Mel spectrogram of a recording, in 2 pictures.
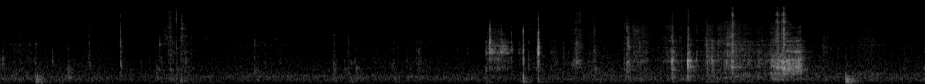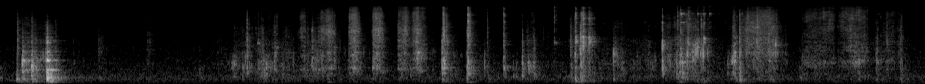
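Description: Holes being drilled through a book cover with a chipboard template, and metal binder clips being handled: scattered crunching clicks and metal rattles, a sharp knock about ten seconds in, then a dense run of clicking and rattling.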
